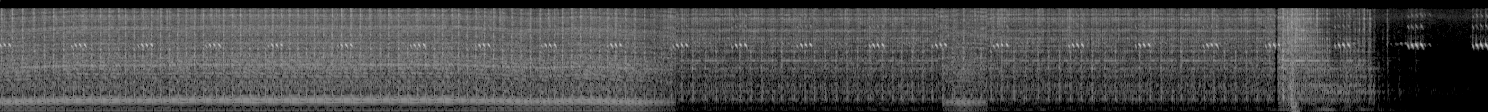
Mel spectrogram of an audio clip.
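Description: A motorbike engine hums steadily, then drops to a quieter idle.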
